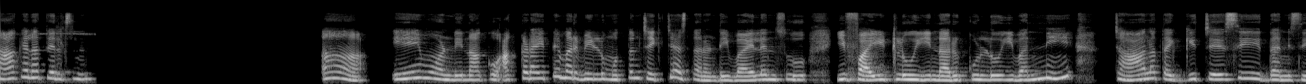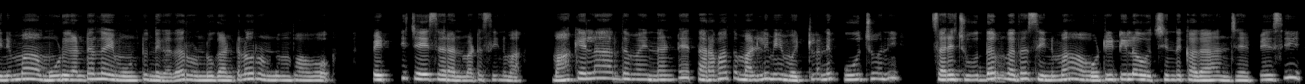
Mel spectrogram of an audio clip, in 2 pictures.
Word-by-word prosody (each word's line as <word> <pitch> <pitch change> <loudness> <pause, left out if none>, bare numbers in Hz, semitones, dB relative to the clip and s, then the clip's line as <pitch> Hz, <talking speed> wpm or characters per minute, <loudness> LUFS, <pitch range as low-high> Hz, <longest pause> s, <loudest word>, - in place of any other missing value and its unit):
నాకెలా 310 +6 +1
తెలుసిన్ 250 -2 -2 2.4
ఆ! - - -1 0.8
ఏమో 295 0 0
అండి? 210 -2 +2
నాకు 210 +2 -3
అక్కడైతే 280 - -2
మరి, 290 -2 +2
వీళ్ళు 245 0 +1
మొత్తం 220 +7 -2
చెక్ 235 -2 -1
చేస్తారండి. 200 - -1
వయలెన్సు, 220 +4 +1 0.5
ఈ - - +5
ఫైట్‌లు, 220 +2 +4 0.2
ఈ - - +3
నరుకుళ్లూ, 205 +2 +2 0.2
ఇవన్నీ 240 +8 +3 0.6
చాలా 225 +6 +2
తగ్గిచేసి, 230 +4 0 0.3
దాన్ని 200 -2 +1
సినిమా 215 +6 +1 0.2
3 210 +2 +3
గంటల్లో 250 +5 +1
ఏమో, 195 -2 +1
ఉంటుంది 190 -1 0
కదా! 185 +5 -2
2 195 -1 +2
గంటలో, 210 +6 0
రెండుం 195 -2 0
పావో 190 -1 -1 0.5
పెట్టి 220 +6 0
చేశారనమాట, 215 -6 +1
సినిమా. 195 -4 -4 0.4
మాకెలా 260 +8 0
అర్థమైందంటే, 230 -1 -3 0.2
తర్వాత 215 +7 -1 0.2
మళ్ళీ 210 +5 -1
మేము 215 -5 0
ఇట్లనే 235 +5 -4
కూర్చొని, 245 +5 -2 0.4
సరే! 220 +1 +4
చూద్దాం 215 +6 0
కదా! 260 +4 +1
సినిమా 205 +3 +1 0.3
ఓటీటీలో 225 +3 +1
వచ్చింది 210 +2 -2
కదా! 190 0 +4
అని 185 -1 +1
చెప్పేసి, 215 - -2
220 Hz, 115 wpm, -21 LUFS, 200-245 Hz, 2.4 s, ఈ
